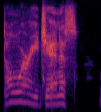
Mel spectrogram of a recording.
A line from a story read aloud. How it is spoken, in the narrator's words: whispered Stavius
